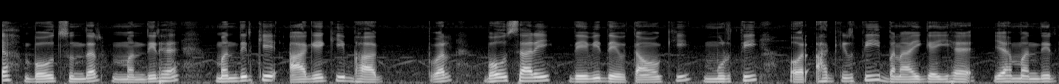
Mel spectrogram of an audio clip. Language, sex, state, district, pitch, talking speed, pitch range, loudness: Hindi, male, Bihar, Gopalganj, 135 Hz, 140 wpm, 125-165 Hz, -17 LUFS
